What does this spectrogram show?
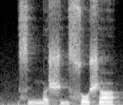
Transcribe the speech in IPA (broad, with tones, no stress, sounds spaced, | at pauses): s i˨ n a˨ ʃ i˨˦ s o˦ ʃ ã˦˨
